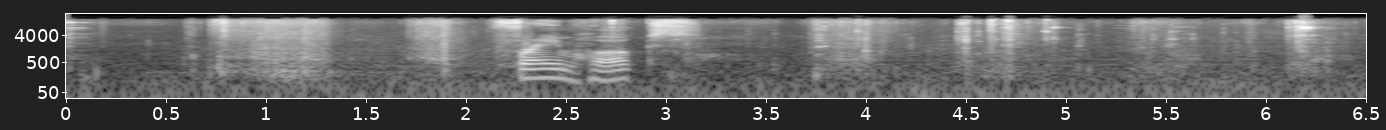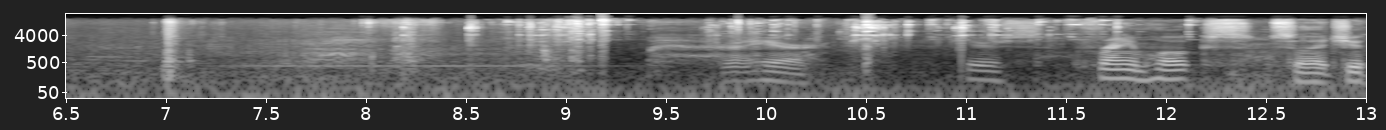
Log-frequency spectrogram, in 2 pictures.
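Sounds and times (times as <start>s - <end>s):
metal hooks and chains clinking: 0.0s - 0.2s, 3.8s - 7.1s, 7.9s - 12.7s.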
